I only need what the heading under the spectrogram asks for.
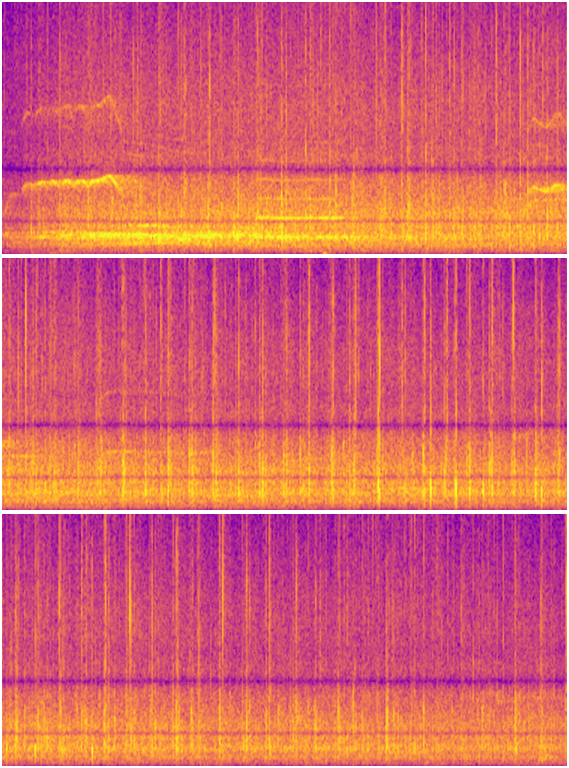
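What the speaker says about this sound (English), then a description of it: "you're going to give them a really big round of applause" A long, sustained round of applause from a standing graduation ceremony audience honoring the graduates' supporters, dense crowd clapping that holds steady for over twenty seconds with a few whistles early on.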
